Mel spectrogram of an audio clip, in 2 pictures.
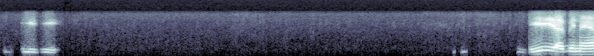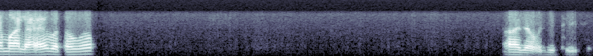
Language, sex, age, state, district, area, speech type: Urdu, male, 18-30, Uttar Pradesh, Muzaffarnagar, urban, conversation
